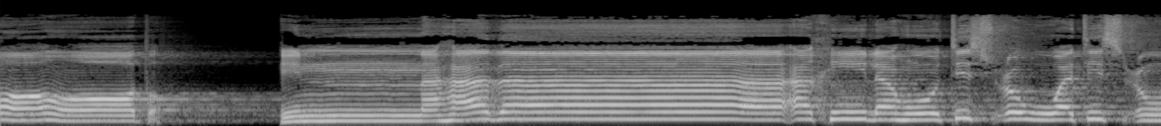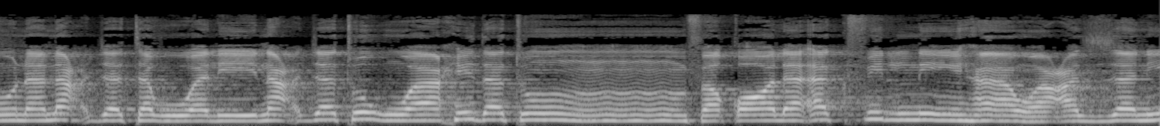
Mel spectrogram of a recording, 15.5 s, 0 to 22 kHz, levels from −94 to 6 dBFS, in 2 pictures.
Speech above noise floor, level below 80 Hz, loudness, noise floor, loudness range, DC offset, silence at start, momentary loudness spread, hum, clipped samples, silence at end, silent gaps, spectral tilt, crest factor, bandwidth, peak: 26 dB; -66 dBFS; -18 LUFS; -44 dBFS; 4 LU; under 0.1%; 0 s; 7 LU; none; under 0.1%; 0 s; none; -4.5 dB/octave; 14 dB; 13.5 kHz; -4 dBFS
